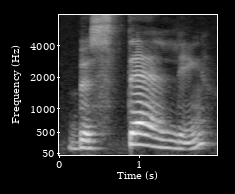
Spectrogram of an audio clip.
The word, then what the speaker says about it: bestelling: Bestelling, dus de klemtoon is op stel, dus bestelling.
